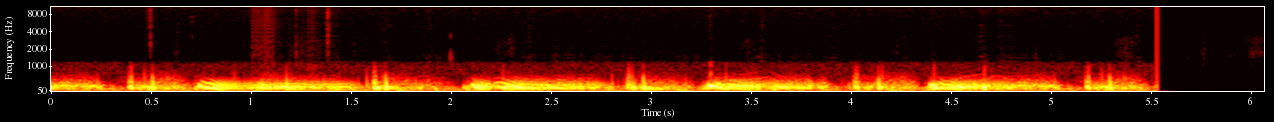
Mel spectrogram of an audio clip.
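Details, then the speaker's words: A 7-month-old infant with bronchiolitis breathes fast with musical wheezes, scattered crackles and increased work of breathing. "As the as the disease progresses, we will hear whe crackles and increased work of breathing. Here is a recording of someone of a seven-month-old with bronchilitis."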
